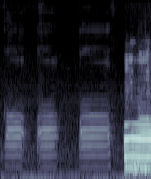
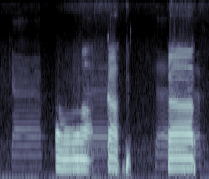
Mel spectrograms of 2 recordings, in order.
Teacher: কফটা কি হবে ভারী হবে ক অ কফ আর قاف ক্যাফটা হালকা হবে ক্যাফ ক্যাফ كاف كاف ক্যাফ।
